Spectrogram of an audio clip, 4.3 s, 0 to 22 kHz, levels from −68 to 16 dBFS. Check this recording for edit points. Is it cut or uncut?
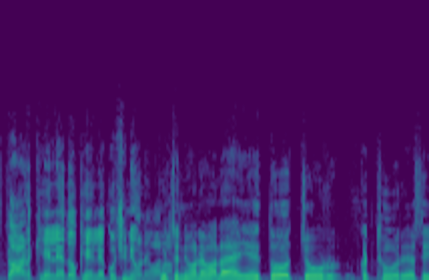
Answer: uncut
